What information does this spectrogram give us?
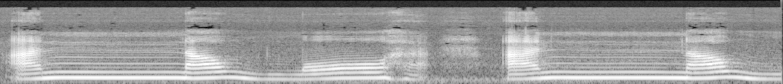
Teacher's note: Jadi jangan dibaca annallaha, anna, no, annallaha, tapi annallaha. Jadi yang dibaca tebalnya itu adalah huruf lamnya, ya, pada kalimat Allahnya. Huruf nunnya jangan ikutan dibaca tebal.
